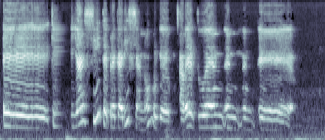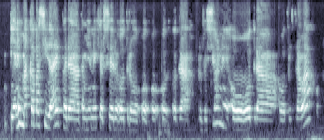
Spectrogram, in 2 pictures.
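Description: A woman's voice: mid-range voice, takes it slowly, a bit bright, rough recording. A woman with a Chilean accent speaking spontaneously in an online group debate, hesitant and searching for her words. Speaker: doctoral student and care worker speaking as participant. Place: online video call.

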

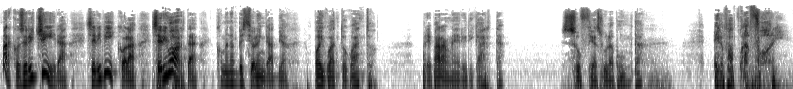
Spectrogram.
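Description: A man's voice: mid-range voice, very animated, normal speed, husky. A man with a Roman accent performing a dramatic storytelling monologue, building incantatory lists and repetitions. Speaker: actor-narrator.

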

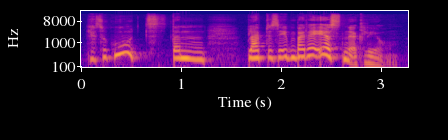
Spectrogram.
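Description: A woman's voice: a little high, sing-song, a little fast. An actress playing a composed, guarded, self-assured woman under questioning in a German radio play, formal, evasive and insistent.

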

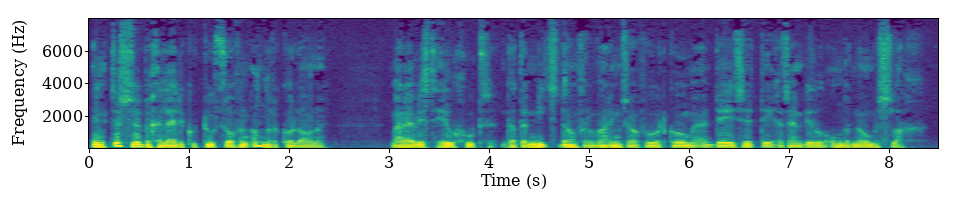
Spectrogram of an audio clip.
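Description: A man's voice: low-pitched, normal speed, warm tone, slightly rough. A man reading scripted narration as the narrator of a historical radio drama.

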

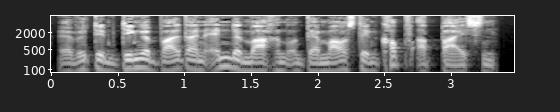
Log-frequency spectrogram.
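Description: A man voicing a cheerful, eager young boy in a storybook, lively and emphatic. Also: low voice, moderate pace, husky, no room sound, studio quality. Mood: merry.

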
